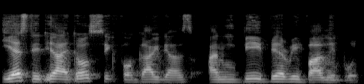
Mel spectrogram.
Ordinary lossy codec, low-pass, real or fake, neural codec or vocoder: none; 10.8 kHz; fake; codec, 24 kHz, 1 kbps, SNAC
